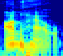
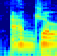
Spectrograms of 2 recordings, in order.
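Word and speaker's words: Ángel: নিচ্ছেন অ্যানল Di Maria অবশ্য বাংলা উচ্চারণটা আনহেল ইংরেজিদের নামের বানানে এঞ্জেল অনেকে উচ্চারণ করেন এঞ্জেল নামেই ডিমারিয়া অ্যাঞ্জেল রূপে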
